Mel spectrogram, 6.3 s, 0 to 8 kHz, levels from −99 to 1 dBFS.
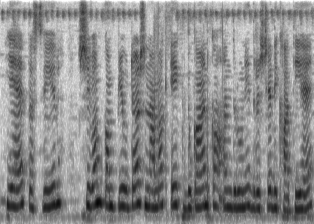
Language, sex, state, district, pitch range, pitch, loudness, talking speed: Hindi, female, Uttar Pradesh, Shamli, 225-255 Hz, 240 Hz, -14 LUFS, 115 wpm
